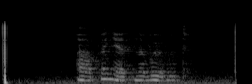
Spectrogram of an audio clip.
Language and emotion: Russian, neutral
